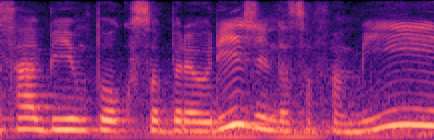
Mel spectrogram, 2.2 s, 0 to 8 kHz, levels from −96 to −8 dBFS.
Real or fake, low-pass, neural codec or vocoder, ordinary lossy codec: real; none; none; none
